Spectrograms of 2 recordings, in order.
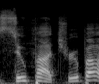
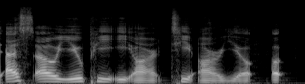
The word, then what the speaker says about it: Super Trooper: Is it Supa Troopa or Super Trooper? I don't know, Paige. What do you think? – How's it spelled? – It's Super Trooper. – I guess Super Trooper.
